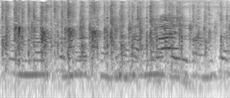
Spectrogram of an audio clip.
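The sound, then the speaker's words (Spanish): An audience applauds steadily for a couple of seconds, a dense patter of many hands clapping at an even loudness, with voices calling out and talking over the clapping. “Vamos a aplaudirla.”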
